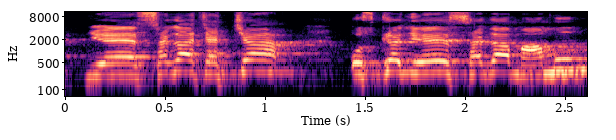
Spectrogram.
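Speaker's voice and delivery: ordinary talk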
